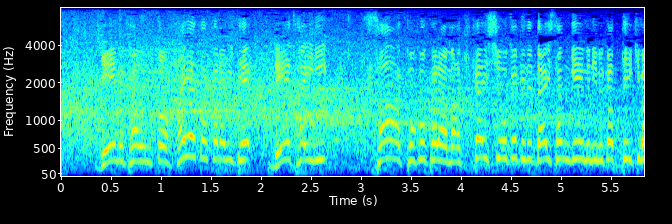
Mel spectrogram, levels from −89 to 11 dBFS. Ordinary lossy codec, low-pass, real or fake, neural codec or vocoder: none; none; real; none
